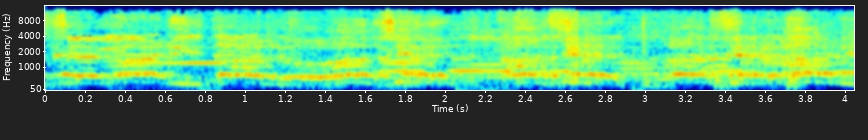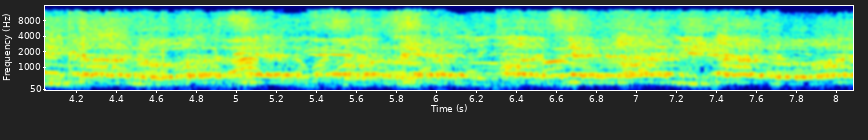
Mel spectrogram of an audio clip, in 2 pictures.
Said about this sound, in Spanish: Este era uno de los gritos que se coreaban anoche en Butarque a la llegada del Leganés allá, más allá de la 1:00 a.m.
